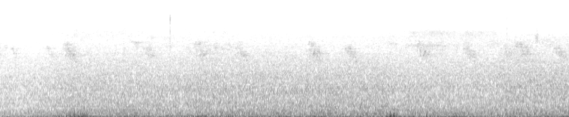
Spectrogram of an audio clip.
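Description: Outdoor city ambience: a steady low rumble with faint bird chirps every second or so, and a couple of soft bumps about a second in and near the five-second mark.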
